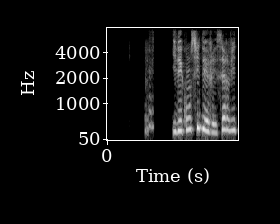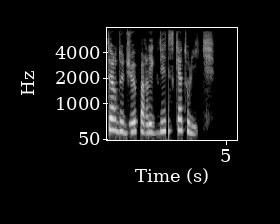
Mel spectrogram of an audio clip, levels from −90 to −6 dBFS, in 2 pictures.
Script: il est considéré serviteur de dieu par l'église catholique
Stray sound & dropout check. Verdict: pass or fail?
fail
